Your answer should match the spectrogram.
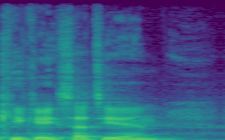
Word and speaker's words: Quique Setién: You know, today they beat Real Betis 3-2, and with the new manager, Quique Setién, however you say it.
